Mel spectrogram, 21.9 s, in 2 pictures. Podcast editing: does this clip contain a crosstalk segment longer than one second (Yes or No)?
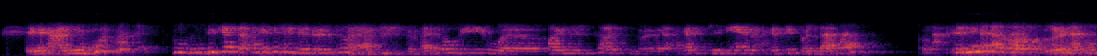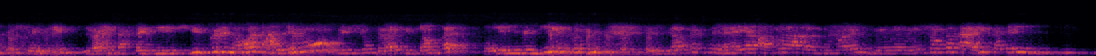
Yes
